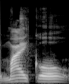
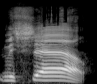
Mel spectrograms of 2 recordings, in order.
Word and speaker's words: Michel: you'll see about his vince michelle but m-i-c-h-e-l and they'll just say michael or mikkel yeah just mikkel nico yeah let's get their friend i'll set myself up for something stupid all the time it's michelle no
